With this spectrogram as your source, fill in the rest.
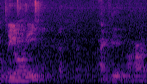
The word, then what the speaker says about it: Leone: Not Leone, Leone.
